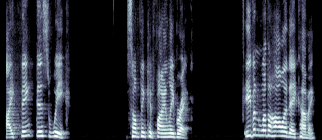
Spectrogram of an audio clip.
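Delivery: choked-up voice, catching with feeling. Recalling an earlier hope about a breakthrough, getting emotional. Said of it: "I'm getting emotional now".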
